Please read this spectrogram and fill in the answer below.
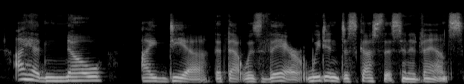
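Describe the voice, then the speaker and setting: Speaking at a moderate pace, a woman uses a very deep, low pitch. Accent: American. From the Bronx, New York. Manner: upbeat, warm.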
